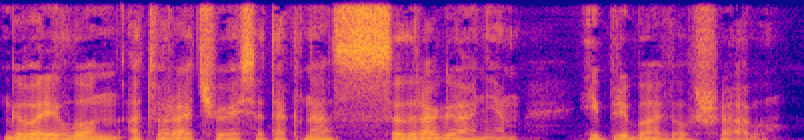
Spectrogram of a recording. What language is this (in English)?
Russian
